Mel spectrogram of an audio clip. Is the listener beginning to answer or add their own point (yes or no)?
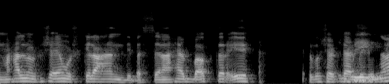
no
